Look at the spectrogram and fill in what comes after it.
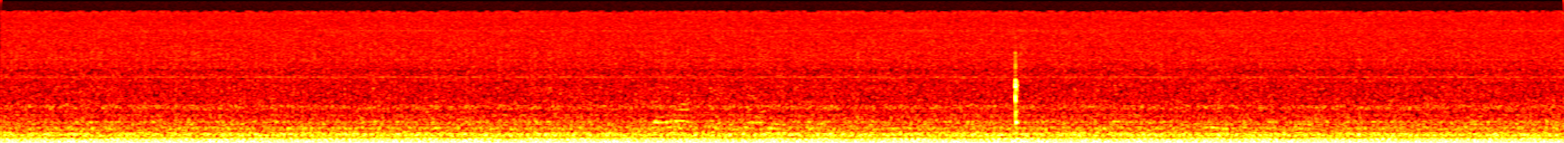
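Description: Car engine idling at a standstill, heard from inside the cabin as a steady low rumble. A single faint click about ten seconds in.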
